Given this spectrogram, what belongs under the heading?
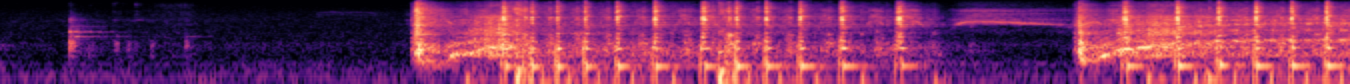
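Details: Wizard (Craftsman-type) riding mower with its old carb beyond use, carb cleaner sprayed in: steady even starter chuffs for a few seconds, a pause, more cranking, never fires. It cranks but won't start; owner suspects a fouled plug or sheared flywheel key, unconfirmed.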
